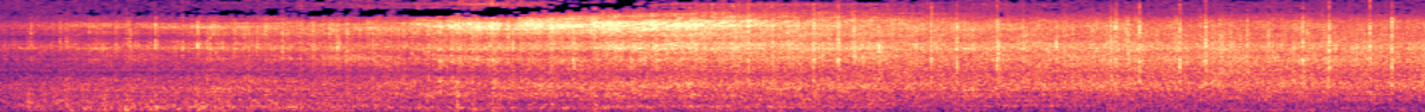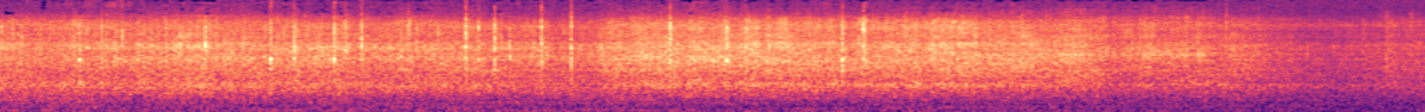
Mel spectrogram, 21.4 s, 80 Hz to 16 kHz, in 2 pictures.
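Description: A 00-scale model train running along the track past the camera, giving a steady rushing rattle of wheels on rail. The rattle eases off near the end as the coaches move away.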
